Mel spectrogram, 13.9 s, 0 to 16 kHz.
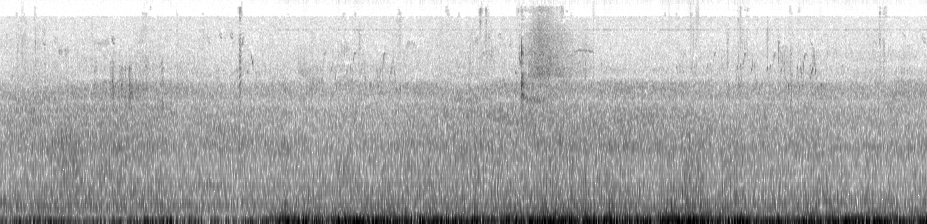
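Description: An airliner taxis in to gate 66 at Vancouver Airport, its jet engines a steady loud roar that swells after the opening seconds and holds without any talk.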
